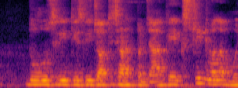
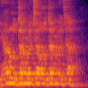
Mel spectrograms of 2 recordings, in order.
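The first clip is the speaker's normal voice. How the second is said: louder, higher, rushed urgency; urgent excited friend; 6 semitones higher, 7 dB louder, faster than usual. Retold or imitated. Friend running up to warn him, urgent louder call. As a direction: hurry him off with a yell. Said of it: "कहता है".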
